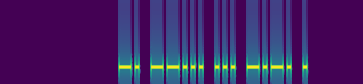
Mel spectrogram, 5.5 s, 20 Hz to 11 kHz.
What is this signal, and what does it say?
Morse code, heard as a keyed tone, about 20 wpm, 700 Hz. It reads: N7SCE
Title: USA Call Signs - 5 Characters - Repeated 3x - 20wpm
